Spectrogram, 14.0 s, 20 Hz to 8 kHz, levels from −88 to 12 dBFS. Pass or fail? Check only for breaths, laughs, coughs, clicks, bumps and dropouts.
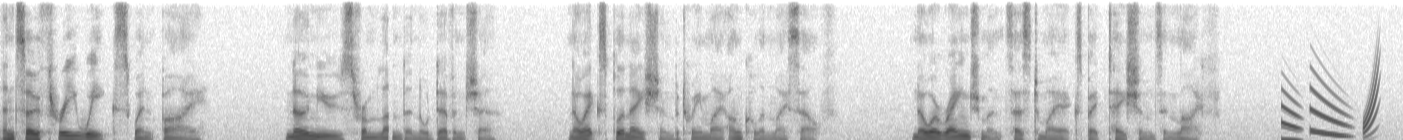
fail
